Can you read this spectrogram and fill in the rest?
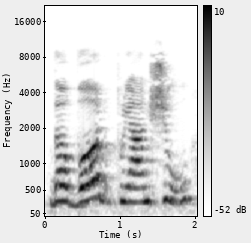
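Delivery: "प्रियांशु" said slowly, the final ऊ held long; slow model word. Shown as a demonstration. Teacher modelling "प्रियांशु" for students to copy. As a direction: draw out "प्रियांशु" ending on a long ऊ. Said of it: "बोल के देखिए".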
